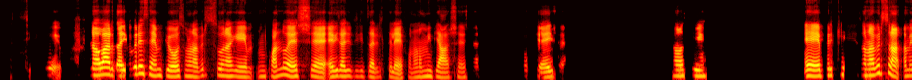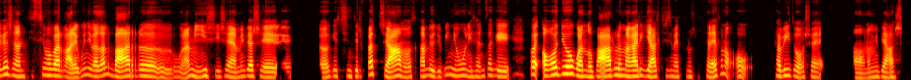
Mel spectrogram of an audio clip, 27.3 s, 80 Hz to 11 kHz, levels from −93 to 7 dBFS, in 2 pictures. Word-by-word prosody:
E - - -38 0.2
sì. 480 +1 -11 0.5
No, 225 -1 +6
guarda, 240 -3 +8
io 200 - +4
per 265 - +2
esempio 210 -8 0
sono 195 0 -11
una 180 -2 -1
persona 215 0 -3
che, 175 -3 -2
mhmm, 190 +1 -16
quando 195 +6 -3
esce 190 -3 +2
evita 190 +3 0
di 195 - -6
utilizzare 185 -3 -9
il 170 - -26
telefono, 160 0 -5
non 175 +1 -11
mi 195 0 -8
piace. 160 -2 -5
Cioè 180 +2 -26 0.7
okay, 170 -3 -3
cioè. - - -23 1.6
Ah, 200 0 0 0.2
sì. 200 -1 -2 1.5
Ehm, 200 0 +7
perché 225 +3 -9 0.2
so' 220 - -7
una 220 +1 +4
persona 290 +1 +3
a 195 - -7
me 205 +1 -6
piace 245 -1 -3
tantissimo 195 +3 -5
parlare, 190 -6 +3
quindi 230 +7 -10
vado 195 0 0
al 245 +3 -1
bar, 205 -1 +6 0.6
uhm, 175 0 -17
amici, 190 +3 -6
cioè 180 -3 0
mi 180 +4 -11
piace, 195 -5 -1 0.7
uhm, 160 +2 -4
che 200 +1 -10
ci 195 0 -24
interfacciamo, 200 -1 +3
scambio 195 +2 -4
di 180 - -13
opinioni 215 -2 -10
senza 190 +4 -10
che 190 -4 -2 0.3
poi 255 - +2
odio 250 +6 +4
quando 195 -4 +2
parlo 205 +4 +5
e - - +1
magari 200 0 +4
gli 200 - -2
altri 185 +2 +1
si 195 - -16
mettono 185 0 -12
sul 170 -1 -31
telefono 205 +9 -3
oh, - - -9 0.3
capito? 200 -4 -4
Cioè, 180 -1 -9 0.5
no, 150 -1 -6
non 155 +3 -12
mi 180 - -10
piace. 170 -1 -5
195 Hz, 160 wpm, -22 LUFS, 180-220 Hz, 1.6 s, guarda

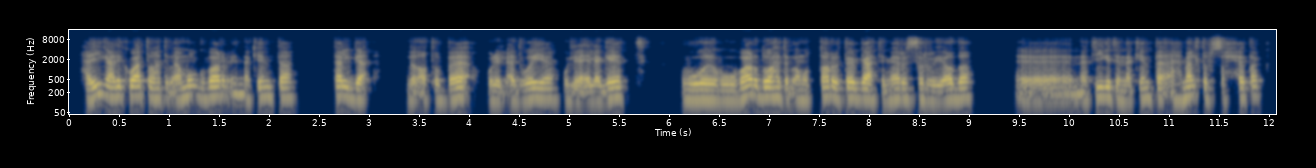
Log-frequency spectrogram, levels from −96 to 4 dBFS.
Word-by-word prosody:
هييجي 170 -2 +2
عليك 155 +1 0
وقت 155 -1 +6
وهتبقى 135 -2 -2
مُجبّر 155 0 +2
إنّك 180 -5 -7
أنت 145 -1 -2 0.4
تلجأ 155 -2 +3 0.4
للأطباء - - 0
وللأدوية 135 +2 -1
وللعلاجات 140 +7 0 0.4
و 125 0 +2
وبرضه 145 +6 +4
هتبقى 130 -4 -3
مضطر 145 +5 +1
ترجع 135 -2 +4
تمارس 130 +1 -3
الرياضة 130 +3 +1 0.4
آآ - - -4
نتيجة 150 0 -3
إنّك 115 +2 -6
أنت 140 0 -6
أهملت 150 +4 -1
في - - -11
صحّتك 155 +2 -3
140 Hz, 125 wpm, -24 LUFS, 130-155 Hz, 0.4 s, وقت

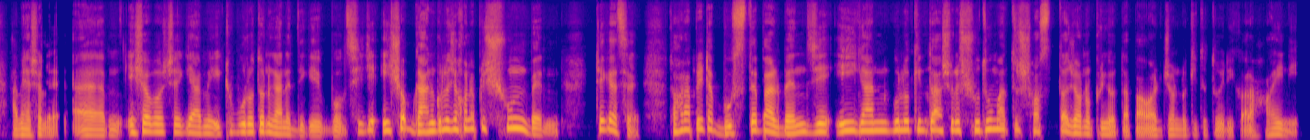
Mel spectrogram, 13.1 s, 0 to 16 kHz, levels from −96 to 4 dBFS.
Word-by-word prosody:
আমি 105 +2 -1
আসলে - - -3 0.3
আম 100 -2 0 0.2
এসব 160 +3 +3
অবশ্য 155 0 0 0.3
আমি 135 0 -2
একটু 140 - -10
পুরাতন 160 +1 +2
গানের 120 -3 0
দিকে 95 -1 -3 0.2
বলছি 65 - -3
যে 190 - +2
এইসব 180 +2 +3
গানগুলো 175 +6 +4
যখন 215 +1 0
আপনি 225 - -3
শুনবেন, 210 - +2 0.5
ঠিক 200 0 +2
আছে? - - -2 0.4
তখন 160 +5 0
আপনি - - -1
এটা 210 -1 0
বুঝতে 135 +7 +4
পারবেন 130 -5 +4 0.2
যে 165 - +5 0.2
এই 185 - +4
গানগুলো 185 +2 +2
কিন্তু 190 0 -1
আসলে 185 +1 0
শুধুমাত্র 200 - 0
সস্তা - - -1
জনপ্রিয়তা 125 -4 -1
পাওয়ার 95 - 0
জন্য 105 -1 -5
কিন্তু - - -14
তৈরি - - -6
করা - - -4
হয়নি। 110 -1 -4
160 Hz, 175 wpm, -24 LUFS, 120-185 Hz, 0.5 s, যে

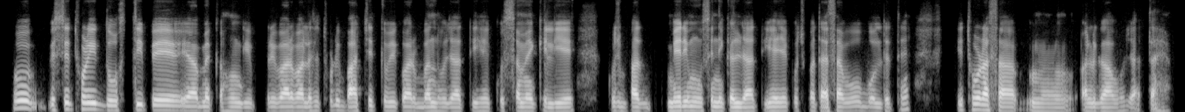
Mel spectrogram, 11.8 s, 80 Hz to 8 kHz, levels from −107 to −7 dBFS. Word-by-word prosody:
तो 190 -1 +3 0.2
इससे 140 +4 0
थोड़ी 165 -1 +6
दोस्ती 135 - -1
पे 135 - +5 0.2
या 120 -1 +4
मैं 115 0 0
कहूँ 115 0 -3
कि 110 - -4
परिवार 115 +1 +1
वालों 115 0 +2
से - - -5
थोड़ी 130 +1 -4
बातचीत 115 +2 +1
कभी-कभार 115 -1 0
बंद 110 +1 0
हो 110 - -4
जाती 110 0 -2
है 110 0 -3
कुछ - - -9
समय 110 -1 0
के - - -3
लिए, 110 +1 +1 0.4
कुछ 115 - -6
बात 105 -2 +2 0.2
मेरे 120 +2 +5
मुँह 120 -1 +1
से - - -2
निकल 110 -1 +2
जाती 110 0 +1
है 115 0 +3
या 115 - +1
कुछ - - -11
पता - - +2
ऐसा 115 - +2
वो 115 +2 -3
बोल 110 -1 -2
देते 105 +8 -7
हैं। 155 - -5 0.5
ये - - -3
थोड़ा 150 -2 +7
सा 110 -4 +3 0.2
म 105 -1 -4
अलगाव 105 0 +1
हो 115 - -10
जाता - - -4
है। - - -12
115 Hz, 240 wpm, -27 LUFS, 110-120 Hz, 0.5 s, थोड़ा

